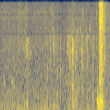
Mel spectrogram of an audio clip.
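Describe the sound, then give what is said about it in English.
A single sharp hiccup pops out near the end, fairly loud, after a stretch of quiet room tone with faint, indistinct murmuring. “Hiccups.”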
